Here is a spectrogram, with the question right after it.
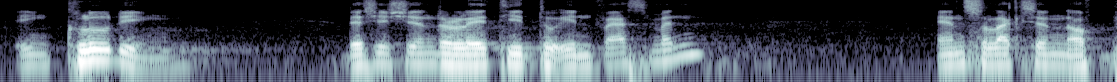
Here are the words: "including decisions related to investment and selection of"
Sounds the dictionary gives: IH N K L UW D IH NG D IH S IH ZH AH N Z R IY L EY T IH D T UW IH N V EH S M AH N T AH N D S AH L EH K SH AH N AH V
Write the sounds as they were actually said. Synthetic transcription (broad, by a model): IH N K L UW D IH NG D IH S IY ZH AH N R IY L EY T IH D T UW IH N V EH S M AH N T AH N S AH L EH K SH AH N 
